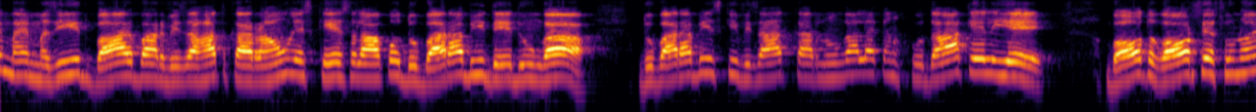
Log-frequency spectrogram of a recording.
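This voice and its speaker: A man's voice: sits high, darkish tone. A man giving an informal explanatory law lecture, speaking emphatically and repeating points for clarity. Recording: dull, lo-fi audio.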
